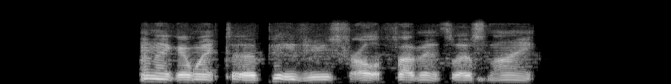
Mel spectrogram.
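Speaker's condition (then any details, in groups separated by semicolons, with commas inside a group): Facial paralysis after surgery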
